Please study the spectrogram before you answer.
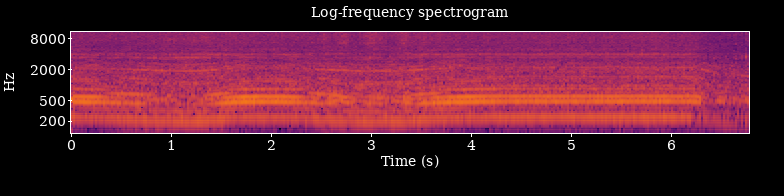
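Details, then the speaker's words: Stihl BR450 two-stroke backpack blower that choked out after running, after new carburetor, fuel tank vent fix, coil air gap and high-side carb adjustment: steady high clean note at high throttle, no bogging or surging; normal running. "bit there Sweet Spot still running good"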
